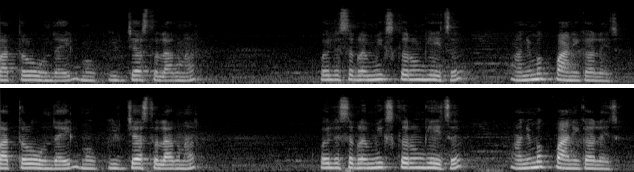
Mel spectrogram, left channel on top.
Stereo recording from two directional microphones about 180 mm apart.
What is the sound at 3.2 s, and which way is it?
A woman's voice, 20° right (ahead or behind).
